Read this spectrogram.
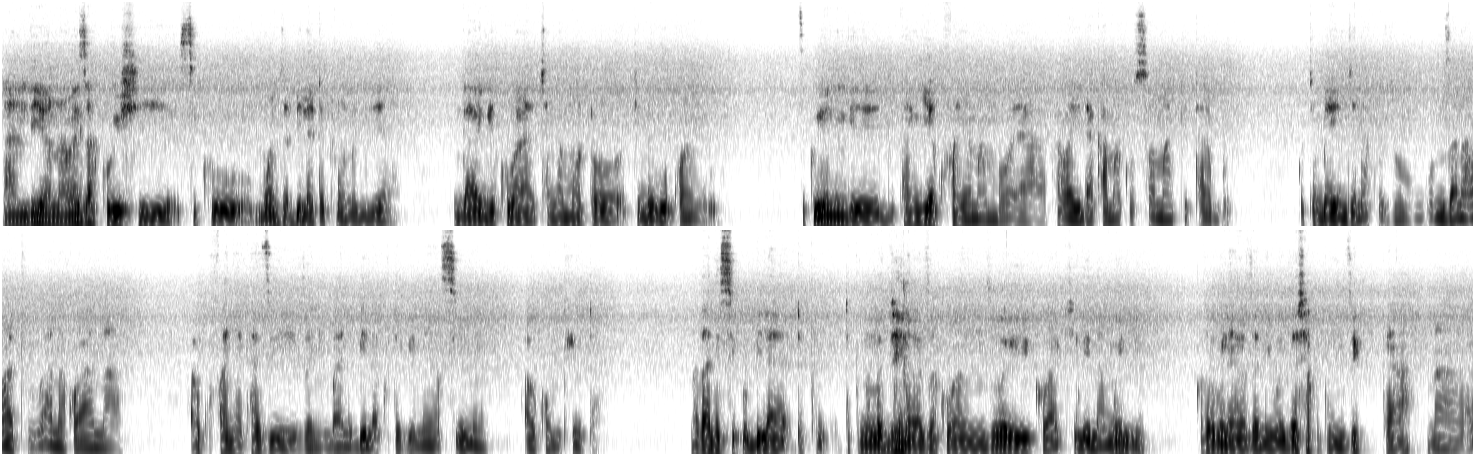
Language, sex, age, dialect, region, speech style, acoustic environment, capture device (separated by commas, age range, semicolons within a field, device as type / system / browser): Swahili, male, 18-24, Kenya - Nairobi Sheng-influenced, Kenya, relaxed, silence, desktop / macOS / Chrome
